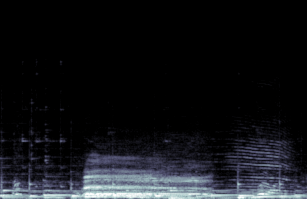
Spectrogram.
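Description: Goats bleat on a family farm an hour from Florence, a loud, wavering, drawn-out cry near the middle with shorter calls before and after it.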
